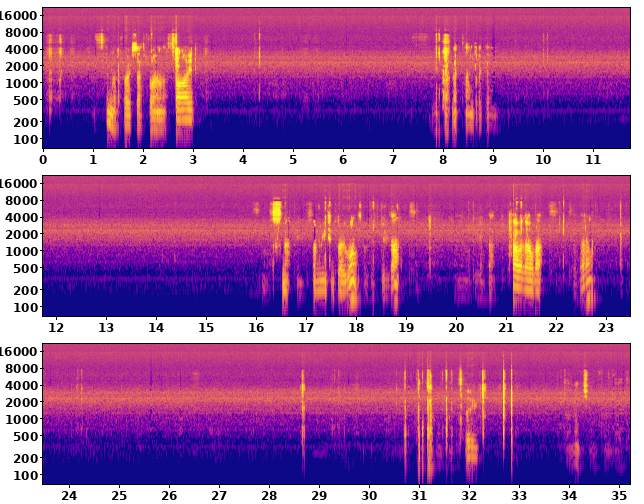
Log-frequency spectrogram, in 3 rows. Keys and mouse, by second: 2.1 click, 4.2 click, 7.9 click, 10.0 click, 17.4 click, 18.9 Escape, 20.3 click, 23.3 d, 24.2 click, 29.4 click, 30.7 KP_1, 31.5 Return, 32.8 d, 33.8 click.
